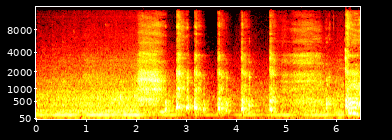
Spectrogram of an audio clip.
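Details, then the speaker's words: A run of about six harsh coughs in quick succession over room hum; a recurring cough that hurts the back more than the chest and comes and goes. "oh it hurts my chest and my back more my back than my chest to cough it seems like it gets better and it gets worse"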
